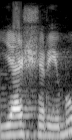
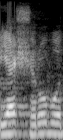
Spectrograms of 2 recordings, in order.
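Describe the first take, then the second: First: The vowel after the r is i. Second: The vowel after the r is u. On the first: "tidak yashribu" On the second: "atau yashrubu"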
